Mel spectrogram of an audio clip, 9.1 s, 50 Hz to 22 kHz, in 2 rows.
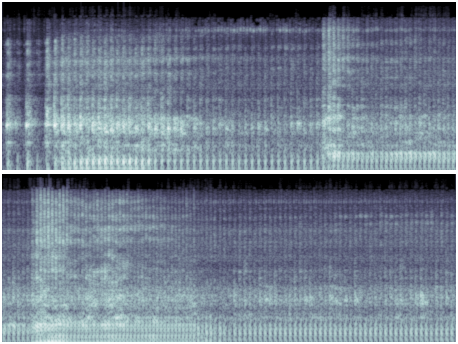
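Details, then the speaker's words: Mini motoblock/motocultivator, 170 engine, after rebuild with new cylinder liner (old one scored) and new rings: starts after a few pulls, firm regular single-cylinder beat picking up cleanly with throttle. Normal running. "Mana xudo xolasa yurg'izib qo'ydik motoblokni ham."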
